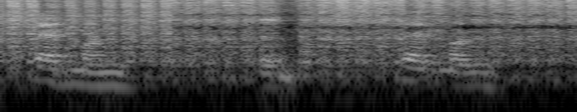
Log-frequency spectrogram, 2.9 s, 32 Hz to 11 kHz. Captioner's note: strange voice from SB-7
